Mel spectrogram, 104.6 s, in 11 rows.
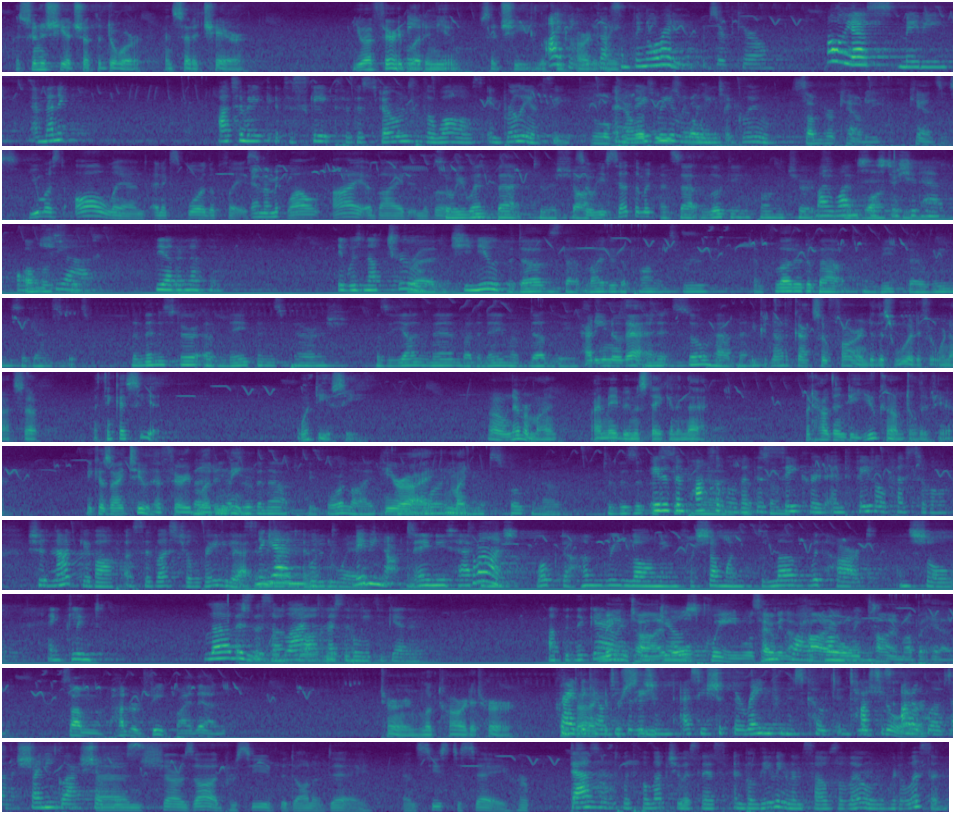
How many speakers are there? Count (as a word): seven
